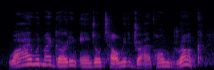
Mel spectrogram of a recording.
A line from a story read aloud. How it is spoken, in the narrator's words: Mark yelled, saliva flinging from his lips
